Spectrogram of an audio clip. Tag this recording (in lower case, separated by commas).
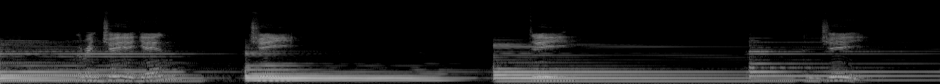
speech, music, distortion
